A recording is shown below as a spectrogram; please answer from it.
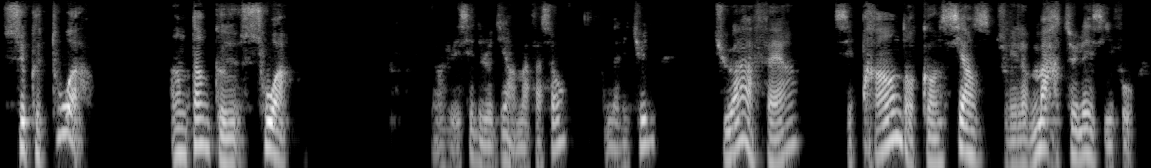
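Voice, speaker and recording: A man's voice: medium pitch, sing-song, measured pace, pauses often, slightly rough, no room sound. A man giving an informal motivational talk straight to the listener, colloquial and blunt, with mild swearing.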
